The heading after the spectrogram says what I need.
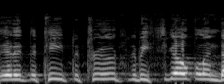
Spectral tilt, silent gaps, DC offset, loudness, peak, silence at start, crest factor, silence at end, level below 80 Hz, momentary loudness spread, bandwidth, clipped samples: -6.5 dB/octave; none; under 0.1%; -20 LUFS; -4 dBFS; 0 s; 16 dB; 0 s; -62 dBFS; 12 LU; 10 kHz; under 0.1%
